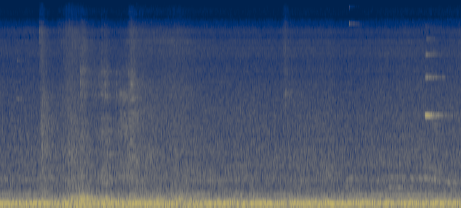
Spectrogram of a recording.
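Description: Side-by-side UTV's engine running steadily while driving, a continuous low drone. A short high-pitched tone sounds near the end.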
